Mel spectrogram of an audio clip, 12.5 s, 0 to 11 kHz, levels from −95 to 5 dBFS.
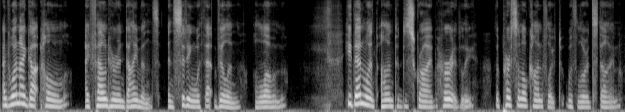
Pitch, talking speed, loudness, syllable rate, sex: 180 Hz, 140 wpm, -20 LUFS, 4.3 syllables/s, female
